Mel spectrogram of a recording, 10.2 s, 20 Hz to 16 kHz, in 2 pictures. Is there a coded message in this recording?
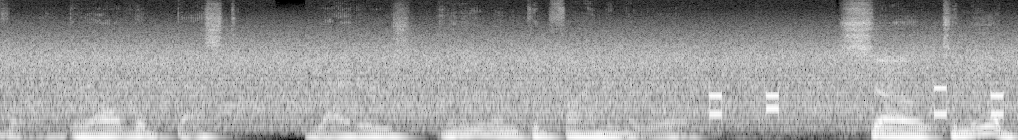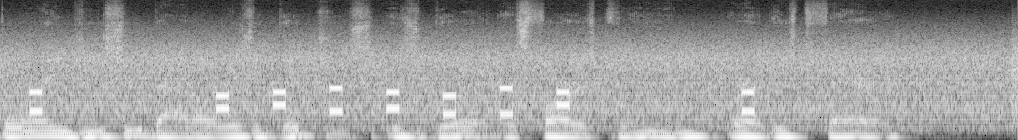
Yes: DTMF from 3.5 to 8.9 s, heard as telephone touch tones, dialled by machine, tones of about 60 ms, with radio hiss, a squelch burst at the end and speech in English. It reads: 17 315 7068130 5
